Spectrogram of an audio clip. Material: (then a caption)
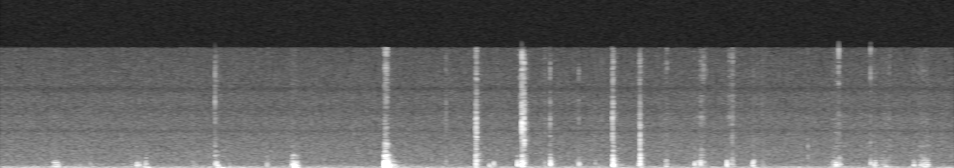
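Plaster. A wooden stick held in the fingers repeatedly scrapes and picks at a solid, dampened plaster dig block while the hand braces the block throughout. The result is a quiet, irregular series of short dry ticks and scratchy clicks with little ring, with one sharper pick standing out near the middle.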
